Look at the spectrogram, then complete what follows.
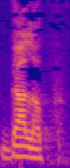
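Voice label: "gallop", Nigerian Pidgin, male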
